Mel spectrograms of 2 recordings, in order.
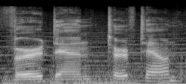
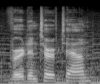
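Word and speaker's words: Verdanturf Town: and V ver ver I love when you realize how to actually pronounce names of City in the Pokémon games like I thought eque city was called Ur Creek City veran Turf Town verden Turf Town That's So Random verden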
